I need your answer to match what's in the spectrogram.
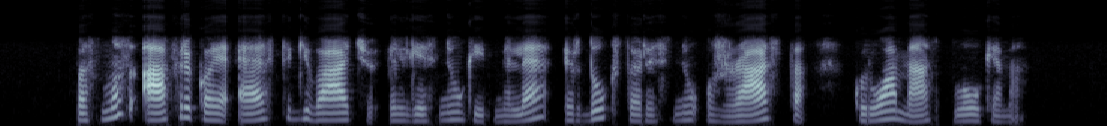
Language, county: Lithuanian, Šiauliai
